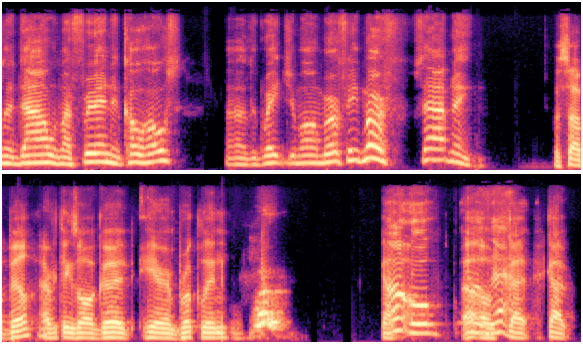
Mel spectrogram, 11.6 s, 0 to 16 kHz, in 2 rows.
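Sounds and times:
speech: 0.0s - 4.9s, 5.5s - 8.5s, 9.6s - 11.5s
dogs barking with howling tone: 8.2s - 8.8s.

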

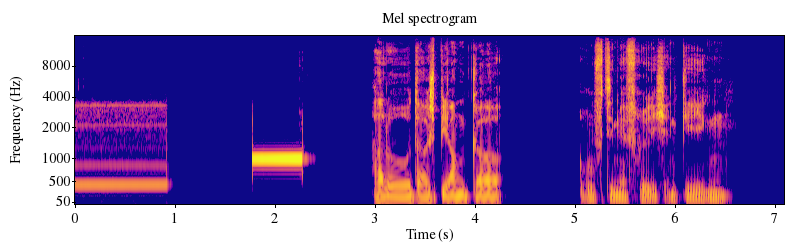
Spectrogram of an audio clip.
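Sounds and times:
telephone line tone after dialing a number: 0.0s - 1.0s
speech: 3.0s - 4.4s, 5.0s - 6.6s.

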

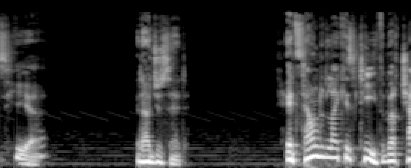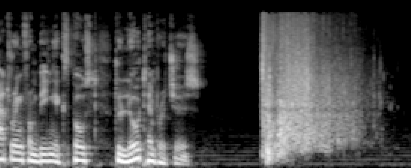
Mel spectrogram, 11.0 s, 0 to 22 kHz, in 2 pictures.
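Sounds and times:
speech: 0.0s - 0.7s, 1.8s - 2.6s, 3.8s - 8.2s
body falling into water: 9.0s - 10.9s.

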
